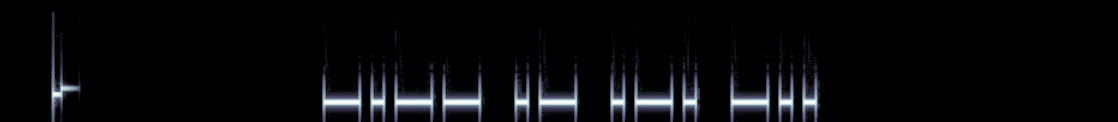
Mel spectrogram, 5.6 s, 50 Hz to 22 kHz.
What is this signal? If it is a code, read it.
Morse code, heard as a keyed tone, about 20 wpm, 700 Hz. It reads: YARD
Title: Top 1751-2000 Words 20wpm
